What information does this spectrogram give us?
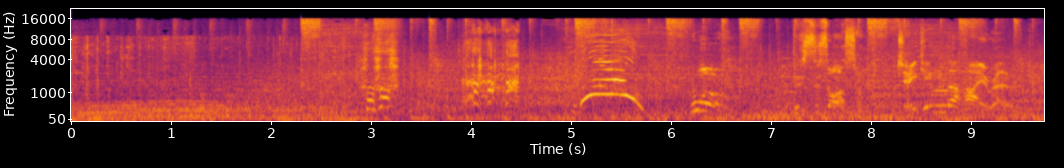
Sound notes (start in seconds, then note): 0.2 epic music; 1.5 engine rumbles; 3.8 laughs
